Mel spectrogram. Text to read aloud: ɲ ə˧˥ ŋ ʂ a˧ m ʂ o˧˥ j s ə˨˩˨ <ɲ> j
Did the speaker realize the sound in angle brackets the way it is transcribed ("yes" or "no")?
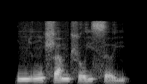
no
